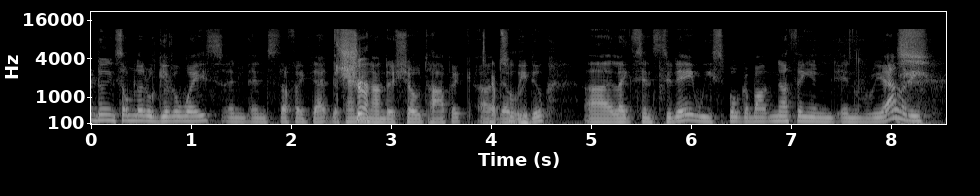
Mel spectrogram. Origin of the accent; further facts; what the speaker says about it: Puerto Rico; Okay, because I remember growing up in Puerto Rico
